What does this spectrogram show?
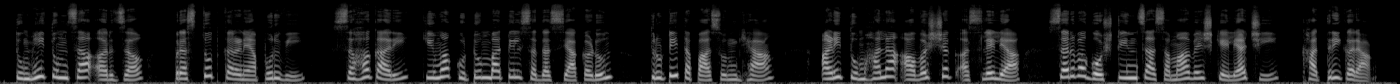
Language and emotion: Marathi, neutral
